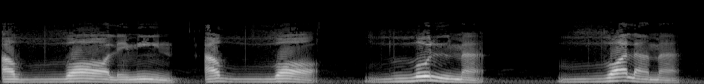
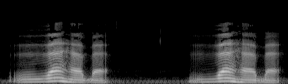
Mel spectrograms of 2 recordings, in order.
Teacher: تلفظ حرف وا هم دقیقا مثل فیس نقطه و ذال نوک زبونی هست، اما حرف وا به جهت این که سطح زبان ما به طرف کام بالا نزدیک میشه و پرحجم تلفظ میشه · Shown in: first take · از ذال پرحجم تره.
